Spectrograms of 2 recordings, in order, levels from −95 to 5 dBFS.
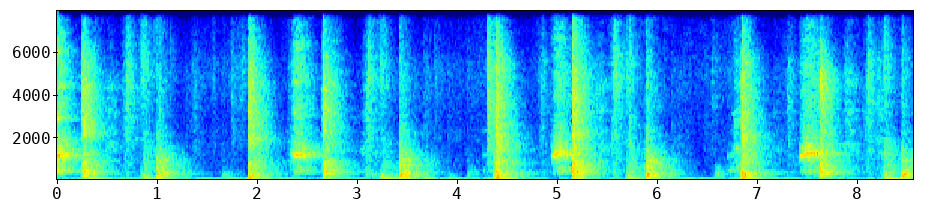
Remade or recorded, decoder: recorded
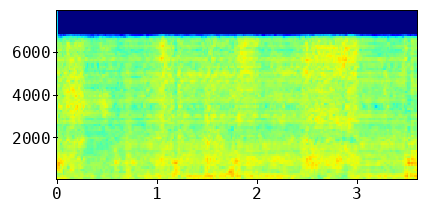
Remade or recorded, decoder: remade, vocoder, HiFi-GAN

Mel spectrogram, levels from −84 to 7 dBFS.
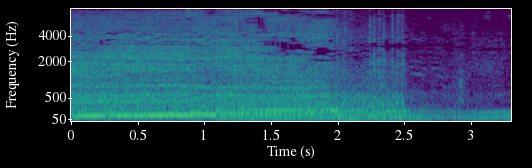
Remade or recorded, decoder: remade, vocoder, BigVGAN v2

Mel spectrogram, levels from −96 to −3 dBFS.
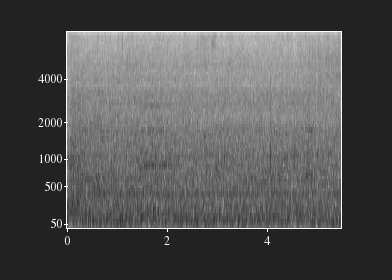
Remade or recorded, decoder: remade, vocoder, BigVGAN v2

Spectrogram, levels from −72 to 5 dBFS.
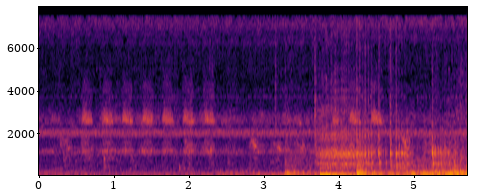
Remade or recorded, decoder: remade, vocoder, WaveNeXt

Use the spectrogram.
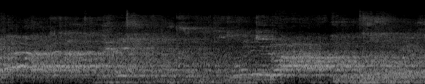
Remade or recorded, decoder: remade, autoencoder, DAC-VAE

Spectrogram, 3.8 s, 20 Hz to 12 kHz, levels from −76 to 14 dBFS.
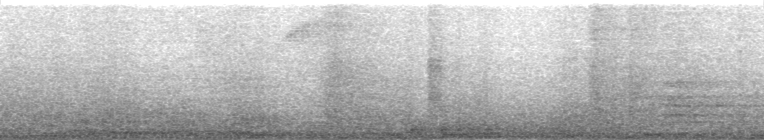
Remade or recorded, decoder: recorded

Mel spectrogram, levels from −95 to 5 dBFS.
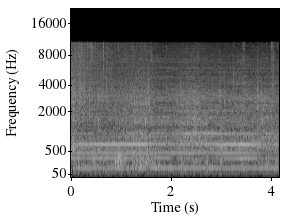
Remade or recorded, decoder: recorded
